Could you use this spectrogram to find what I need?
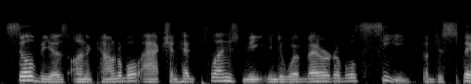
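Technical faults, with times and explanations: Throughout, AMR wideband (HD Voice) codec: the speech is rebuilt from a pulse-excited vocal tract model rather than carried as a waveform, and the reconstruction is heavily damaged, leaving a rough, raspy texture. That level of damage fits the codec's lowest mode, about 6.6 kbit/s, where too few bits remain to model the excitation properly. The top band between 6.4 and 7 kHz is shaped noise, and nothing is present above 7 kHz.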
